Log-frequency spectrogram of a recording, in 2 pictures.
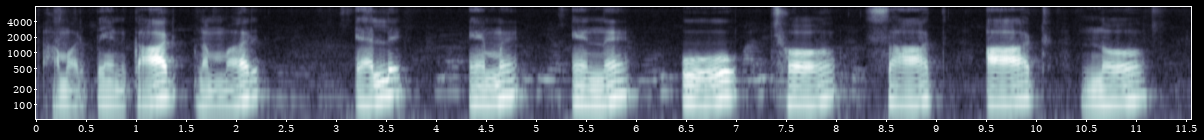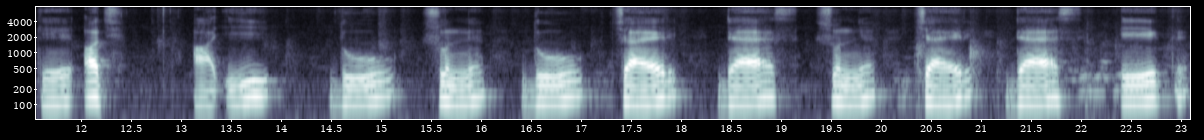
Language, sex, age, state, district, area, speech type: Maithili, male, 60+, Bihar, Madhubani, rural, read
